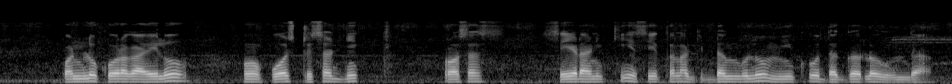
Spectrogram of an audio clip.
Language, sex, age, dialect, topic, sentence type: Telugu, male, 18-24, Southern, agriculture, question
